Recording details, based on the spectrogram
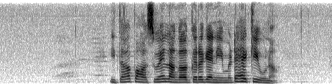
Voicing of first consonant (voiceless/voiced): voiceless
